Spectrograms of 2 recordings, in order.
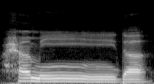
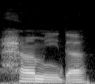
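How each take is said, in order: First: The vowels are stretched out long. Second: The vowels are kept short. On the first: The speaker calls it wrong. "অনেকে হামিদা এটা পড়তেছে, এখানে ভুল হবে" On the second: The speaker calls it right. "এখানে কোনো টান নেই"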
